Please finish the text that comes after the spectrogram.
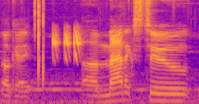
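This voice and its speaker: A man's voice: on the high side, fairly even intonation, a little slow. Thoughtful male tabletop player. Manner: thoughtful, lays out options. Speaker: player voicing the captain. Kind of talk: tabletop play discussion. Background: background music.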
